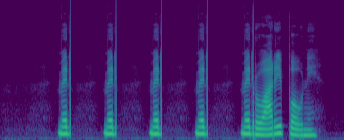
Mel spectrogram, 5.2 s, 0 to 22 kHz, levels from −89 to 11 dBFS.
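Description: From 1.06 to 3.80 s, a broken-record loop repeats one 0.69 s fragment four times, likely from stalled playback. The waveform shows identical back-to-back blocks, and the intended audio is lost.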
